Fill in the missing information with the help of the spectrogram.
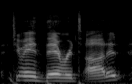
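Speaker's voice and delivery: asked through a real laugh. Real, not acted. Streamer questions a chatter's odd wording, laughing. Amused by a chat message.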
